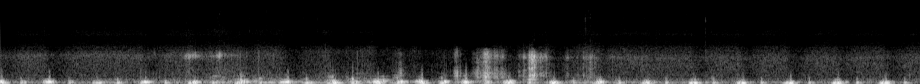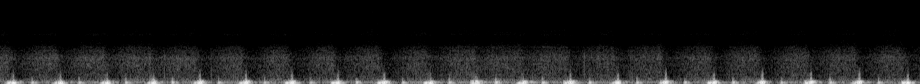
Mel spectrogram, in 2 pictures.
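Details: Simulated roleplay of a female's fast heartbeat heard with the head on her chest, said to be tired after flying: rapid, regular beats about 128 a minute with clear normal heart sounds.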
